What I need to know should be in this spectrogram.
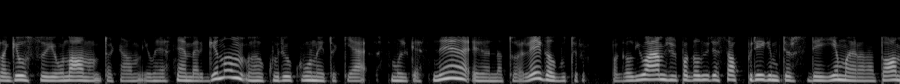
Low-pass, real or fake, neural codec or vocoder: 3.6 kHz; fake; codec, 16 kHz, 8 kbps, FunCodec, trained on LibriTTS, 25 frames a second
